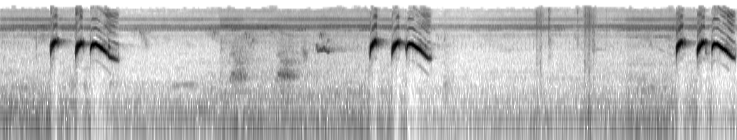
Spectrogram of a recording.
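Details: Female red-whiskered bulbul singing to provoke males into singing: three short phrases, each of two or three loud whistled notes with downward-slurred endings, about three seconds apart, over a steady high-pitched background hum.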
